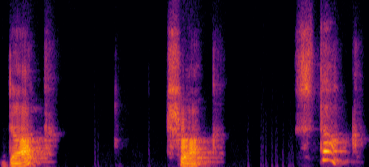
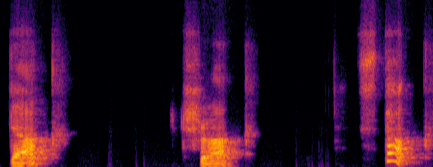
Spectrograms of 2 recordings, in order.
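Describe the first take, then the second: No difference in how they are said.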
